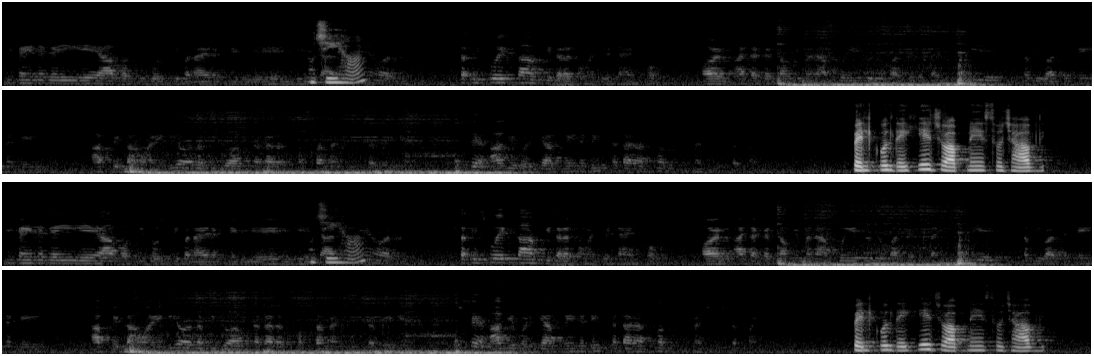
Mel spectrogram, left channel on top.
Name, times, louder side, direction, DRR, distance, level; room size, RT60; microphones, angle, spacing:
voice 1, 0.0-4.0 4.6-6.6 7.0-10.0 10.2-11.3 11.8-13.7 14.0-15.0 15.4-18.1 18.4-18.5, right 2 dB, 70° right, 2.7 m, -49 dB
voice 2, 3.1-3.6 19.4-21.3, left 5 dB, 70° left, 0.5 m, -24 dB
sound 1, 5.5-5.6 7.7-9.9 12.1-16.3, equal, 15° right, 5.3 m, -38 dB
23.5 x 9.1 x 2.2 m
head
